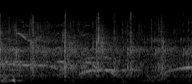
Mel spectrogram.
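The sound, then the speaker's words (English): An audience claps steadily for about two seconds, a dense, even wash of many hands with no clear breaks or swells. “Man, you could clap a little better than that if you wanted to.”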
